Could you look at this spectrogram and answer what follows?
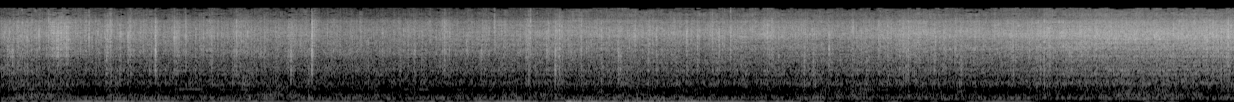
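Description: Wood pigeon skewers sizzle on a barbecue over embers, giving a steady, crackling hiss with small pops that runs throughout, close and fairly quiet with no talk.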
